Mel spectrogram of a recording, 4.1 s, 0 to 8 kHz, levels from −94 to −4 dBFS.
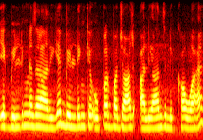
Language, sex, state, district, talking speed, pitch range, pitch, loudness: Hindi, female, Chhattisgarh, Sarguja, 205 wpm, 175-200 Hz, 190 Hz, -16 LUFS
